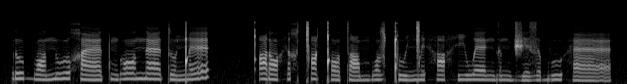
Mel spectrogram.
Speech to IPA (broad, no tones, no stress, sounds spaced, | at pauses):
ɾ ʊ b ɒ n uː χ æː t ŋ ɡ ɔː n æː t ʊ ŋ͡ǃ ɛː | qʼ ɑ ɾ ɒ h ɪ χ ǀ ɑ ǃ ɔ t ɑ m b ɔ z ǃ u i̯ ŋ͡ǀ ɪ h ɑ h i w ɛː ŋ ɡ ə n d͡ʒ ɪ z ə b uː h æː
